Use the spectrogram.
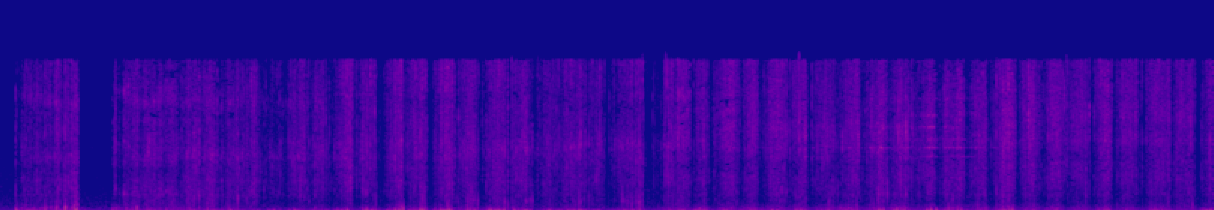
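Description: A small hollow red glass bottle with a textured surface, held in the palm, is scratched with a small bristle brush and long nails. The result is a dense, continuous stream of bright, crackly scratching and brushing strokes over a low, soft rumble.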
